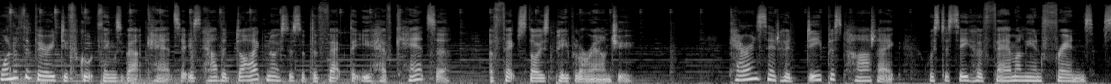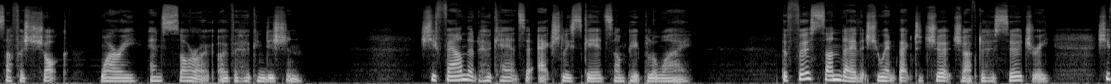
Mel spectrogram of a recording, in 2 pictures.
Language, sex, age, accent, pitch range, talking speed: English, female, 40-59, Australian, 150-195 Hz, 180 wpm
